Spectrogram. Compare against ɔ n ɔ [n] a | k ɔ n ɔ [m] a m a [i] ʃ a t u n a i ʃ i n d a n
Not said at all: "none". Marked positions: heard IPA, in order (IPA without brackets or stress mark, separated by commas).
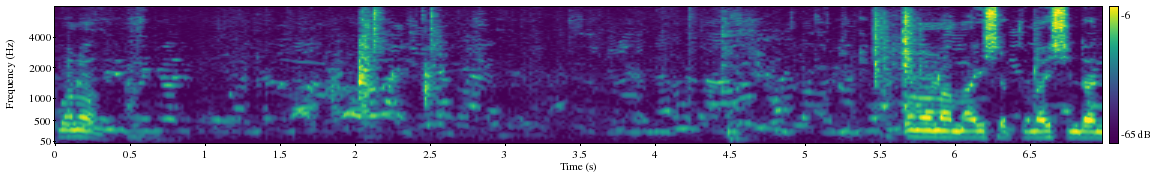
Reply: n, n, i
